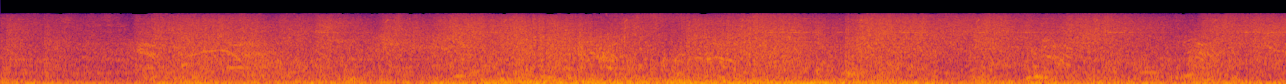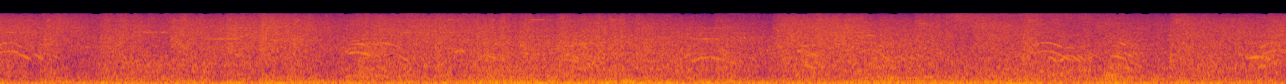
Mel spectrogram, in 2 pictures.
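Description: Magic blasts and sword strikes clash in a game battle.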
